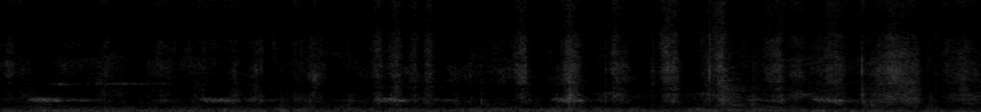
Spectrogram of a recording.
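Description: Fingers squishing and rubbing a thick spice paste against a banana leaf, faint scraping strokes that come more often in the second half. A faint short chirp repeats about every second and a quarter in the background.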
